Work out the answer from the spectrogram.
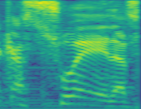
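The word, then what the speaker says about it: cassoeula: Poi altre ricette con la verza e la nostra cassuera. No, non si dice cassuera, lo dici solo tu, si dice cassuela, sei l'unico che lo dice con la R.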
